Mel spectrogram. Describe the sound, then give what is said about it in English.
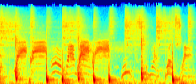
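A cartoon duck voice quacks within a disco song, giving a rapid, uneven run of nasal, garbled squawks that rise and fall in pitch. “Donald Duck. He's got Donald. It's a good cameo. That's good. Donald Duck's in there.”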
